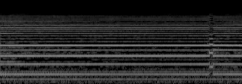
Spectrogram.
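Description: Bagpipes playing: one long chanter note held over the steady drone.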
